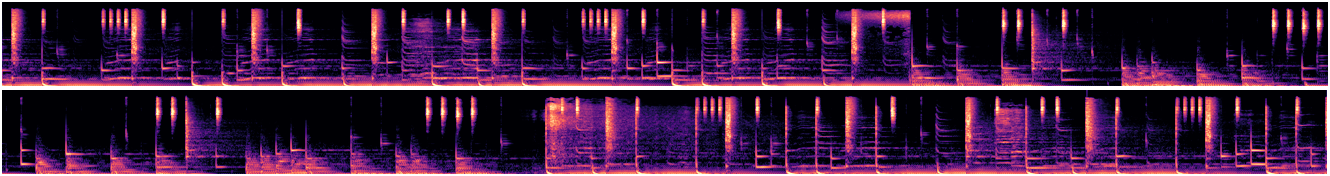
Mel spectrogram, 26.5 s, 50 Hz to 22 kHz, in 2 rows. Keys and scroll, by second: 21.2 ctrl+t.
